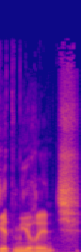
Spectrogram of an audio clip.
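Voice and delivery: another variation of a put-on Russian accent. Speaker tries a line in a different russian accent. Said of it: "This is a different Russian accent".

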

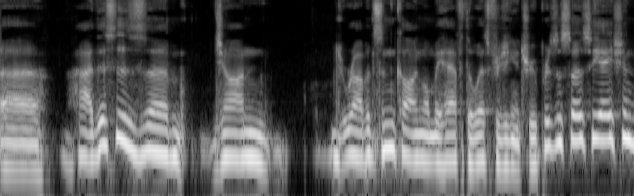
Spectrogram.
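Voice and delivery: rising question-like pitch on "Robinson" and "Association". A former training manager imitates a telemarketing trainee's opening line; rising question intonation. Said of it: "it sounds like you're asking a question".

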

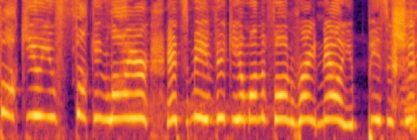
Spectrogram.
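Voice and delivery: play-acted shrill, high, loud furious shrieking screams. Retelling a phone call where she blew up at a liar: imitating someone screaming. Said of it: "she started screaming".

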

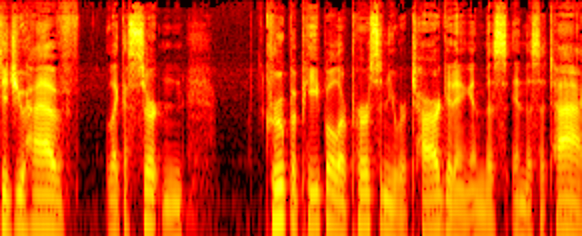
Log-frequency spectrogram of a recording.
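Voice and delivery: usual speaking voice

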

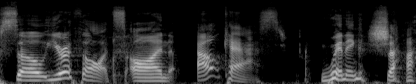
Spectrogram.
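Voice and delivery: slow, words broken up by laughter. Asking the others for their thoughts on a win: laughing while talking. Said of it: "You can't even say it without laughing".

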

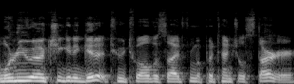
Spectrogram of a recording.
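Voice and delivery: acted-out derisive, taunting put-on voice. Reading out a commenter's question to the co-hosts, in a mocking SpongeBob meme voice. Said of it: "I said it in the SpongeBob meme voice".

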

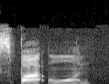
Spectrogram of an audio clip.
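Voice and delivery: put-on Boston accent. Showing how Boston people say a phrase: Boston accent. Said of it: "they say, like".

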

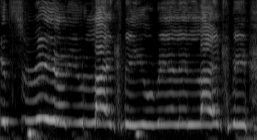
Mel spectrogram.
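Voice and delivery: overjoyed, tearful, very high crying squeal.

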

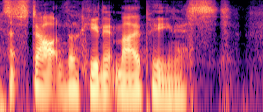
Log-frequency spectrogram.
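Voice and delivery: slow, fake, laid-on, bad British accent. Quoting a character's entrance line: bad british accent. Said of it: "for all the bad British accents".

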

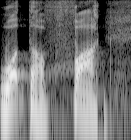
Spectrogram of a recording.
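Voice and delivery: play-acted, tipsy, angry blowing-up outburst. Retelling his girl coming home and blowing up at him: imitating Courtney blowing up angrily. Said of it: "She comes home blowing up at me".

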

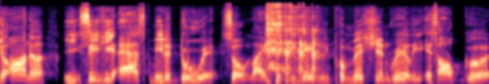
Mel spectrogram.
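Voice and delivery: put-on Queens street guy voice. Speaker imagines the robber addressing a judge in court, in Queens Street Guy voice. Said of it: "an impression of me?".

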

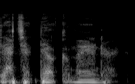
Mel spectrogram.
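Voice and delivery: hushed whisper. Retelling what a buddy said about him: imitating a whisper. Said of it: "his buddy whispered to him".

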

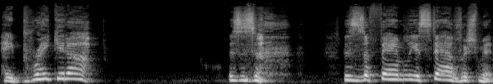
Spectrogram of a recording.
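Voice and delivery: shrill, very high, loud yell. Yelling at vampires attacking the bartender: yelling to break up fight. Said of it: "just yell out".

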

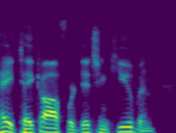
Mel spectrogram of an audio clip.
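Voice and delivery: normal talking voice

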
